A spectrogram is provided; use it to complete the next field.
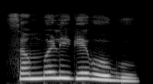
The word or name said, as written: ಸಂಬಳಿಗೆವೋಗು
